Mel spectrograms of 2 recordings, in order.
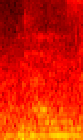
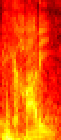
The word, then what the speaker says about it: भिखारी: Isn't that aren't you perpetuating this negative stereotype about Biharis? Bhikhari? Sorry, my pronunciation may be to blame for that. I meant Bhikhari.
